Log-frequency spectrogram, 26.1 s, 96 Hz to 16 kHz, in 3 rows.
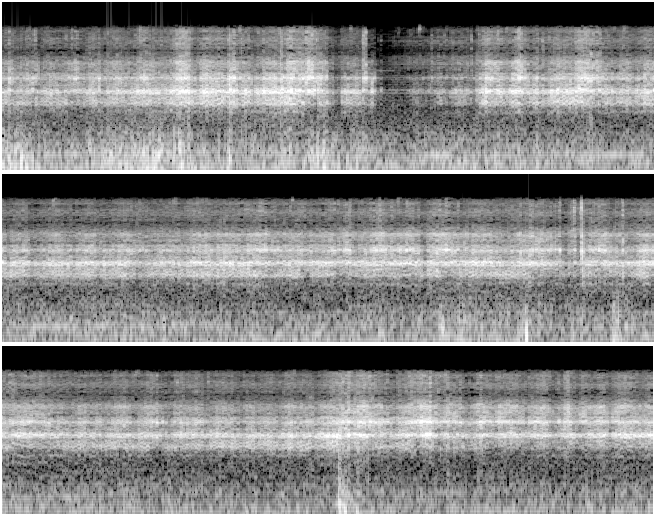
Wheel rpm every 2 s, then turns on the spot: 20, 30, 10, 20, 20, 20, 20, 20, 20, 20, 20, 30, 20.
none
